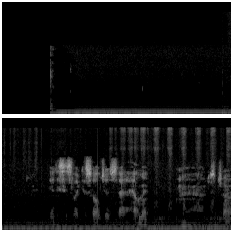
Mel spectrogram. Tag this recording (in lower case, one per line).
speech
